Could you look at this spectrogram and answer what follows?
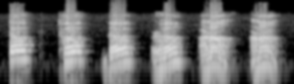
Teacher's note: मूर्धन्य कंठ और तालु के बीच का भाग मूर्धा कहा जाएगा उसको।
